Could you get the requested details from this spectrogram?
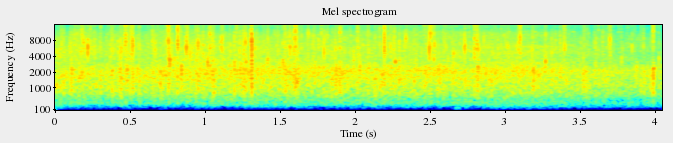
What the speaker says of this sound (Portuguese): dê uma salva de palmas à palavra de Deus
